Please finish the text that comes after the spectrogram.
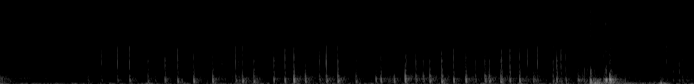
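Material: Faux leather.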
